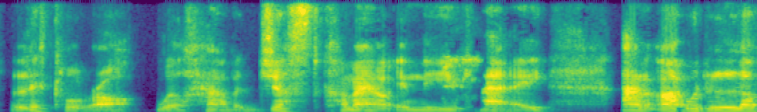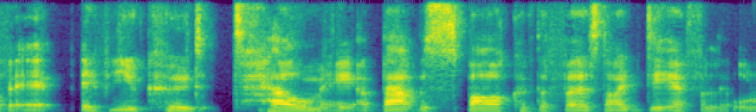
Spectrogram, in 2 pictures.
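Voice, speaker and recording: A man with a very low voice hosts a book channel and interviews an author over a video call. His questions run long and wind about, full of open excitement about the book. He sounds eager, almost starstruck. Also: unhurried. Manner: gushing, long rambling questions.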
